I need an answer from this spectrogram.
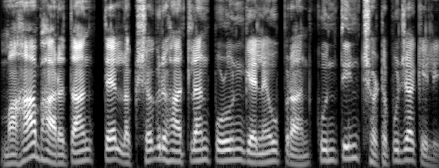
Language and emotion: Goan Konkani, neutral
